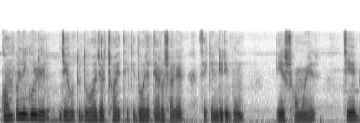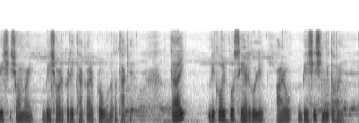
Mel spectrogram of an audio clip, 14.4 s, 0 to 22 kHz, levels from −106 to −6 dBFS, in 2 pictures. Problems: constant background noise, continuous background conversations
